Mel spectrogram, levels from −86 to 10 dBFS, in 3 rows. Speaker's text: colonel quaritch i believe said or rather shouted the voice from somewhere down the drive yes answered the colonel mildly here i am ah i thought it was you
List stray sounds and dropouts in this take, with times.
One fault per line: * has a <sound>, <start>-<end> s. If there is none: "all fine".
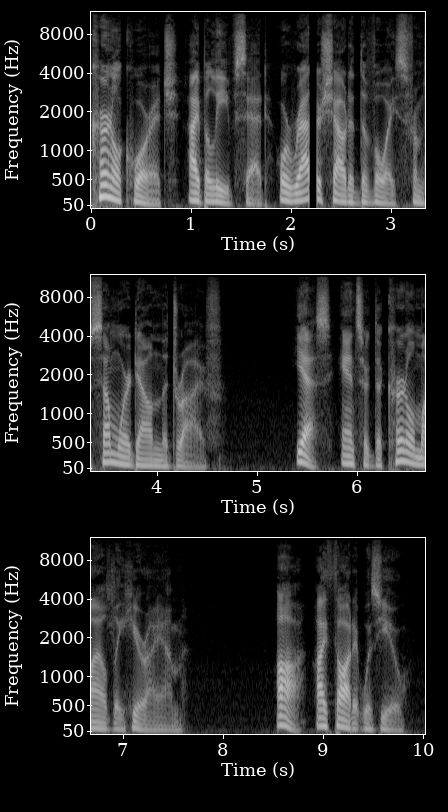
* has a dropout, 2.2-2.3 s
